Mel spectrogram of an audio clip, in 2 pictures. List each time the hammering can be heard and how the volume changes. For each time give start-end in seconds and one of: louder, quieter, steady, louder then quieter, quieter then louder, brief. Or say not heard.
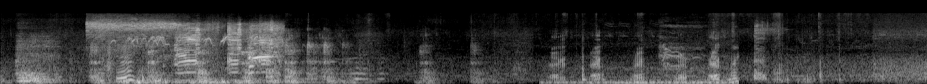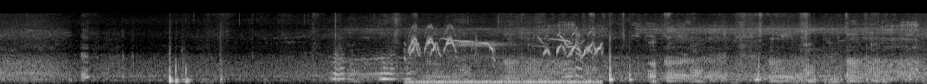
not heard.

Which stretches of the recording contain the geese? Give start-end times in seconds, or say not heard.
0.8-2.9, 13.3-15.3.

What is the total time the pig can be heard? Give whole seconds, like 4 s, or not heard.
14 s.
